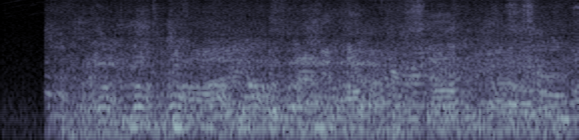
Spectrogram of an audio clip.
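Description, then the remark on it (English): Dense outdoor crowd chatter of large crowds at a car-free day street event on Denman Street between Davie and Robson in Vancouver's West End, in the afternoon: many overlapping voices forming a steady hubbub with occasional laughter, starting abruptly and holding constant at a fairly loud level throughout. “Large crowds took in the event that shut down Denman Street between Davie and Robson.”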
